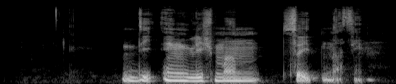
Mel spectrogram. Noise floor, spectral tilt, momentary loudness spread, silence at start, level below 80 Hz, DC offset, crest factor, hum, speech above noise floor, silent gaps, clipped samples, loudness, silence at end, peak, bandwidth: -62 dBFS; -5.5 dB/octave; 11 LU; 1.2 s; -52 dBFS; under 0.1%; 18 dB; none; 43 dB; none; under 0.1%; -19 LUFS; 0.25 s; -4 dBFS; 15.5 kHz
